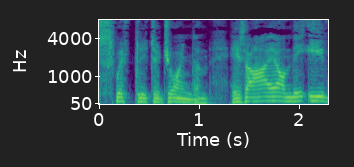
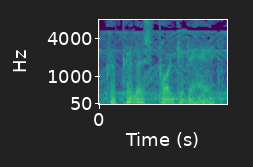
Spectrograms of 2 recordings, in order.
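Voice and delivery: plain reading voice

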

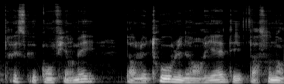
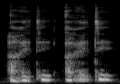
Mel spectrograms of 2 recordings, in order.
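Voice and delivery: raised-pitch cry to stop; 12 semitones higher than usual. A narrator's reading. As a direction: cut in with a high plea. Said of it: "s'écria Cécile".

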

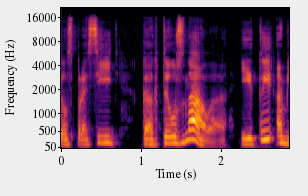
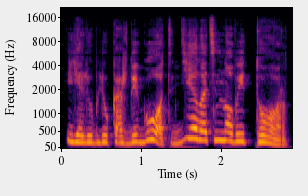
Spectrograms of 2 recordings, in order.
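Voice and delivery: mildly stoic, in a higher princess voice; 6 semitones higher than usual. A narrator's reading. Princess explains her yearly cake habit, stoic. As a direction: state it steadily, lightly in character. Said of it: "стоически сказала Селестия".

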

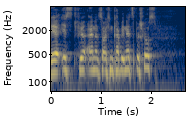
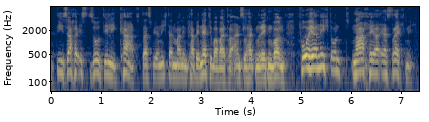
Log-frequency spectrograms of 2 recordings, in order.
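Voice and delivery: normal talking voice

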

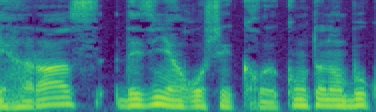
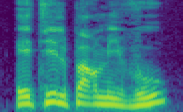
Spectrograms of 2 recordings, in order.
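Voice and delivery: higher, louder call across the valley; 6 semitones higher, 4 dB louder than usual. A narrator's reading. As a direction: shout down from the mountaintop. Abu Sufyan calls from mountain. (appel lancé plus haut et plus fort)

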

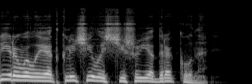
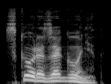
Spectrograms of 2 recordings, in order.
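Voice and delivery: ordinary delivery, nothing marked

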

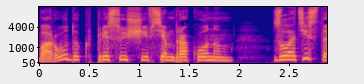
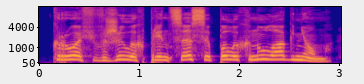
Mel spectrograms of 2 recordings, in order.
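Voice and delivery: usual speaking voice

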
